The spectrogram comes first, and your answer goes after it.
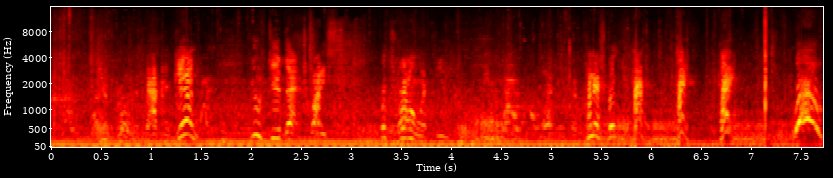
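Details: Foofy, a female Rottweiler in protection training for IGP1 with a helper, barks in sharp, irregular bursts, about a dozen in quick succession. Background music, people talking and a steady low hum run throughout.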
